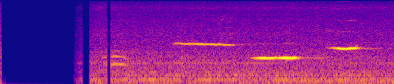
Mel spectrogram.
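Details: Australian pied butcherbird in suburban Brisbane, a mimic of local sounds, gives three clear, pure whistled notes, one high, one lower and held, then a high one again, over faint background hum.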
